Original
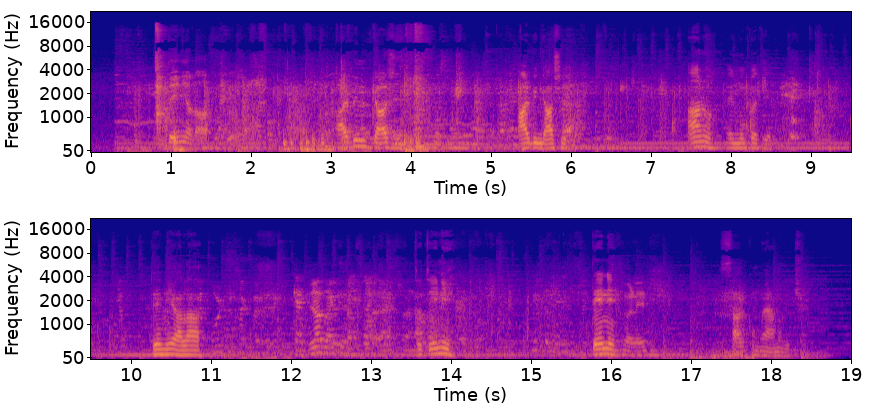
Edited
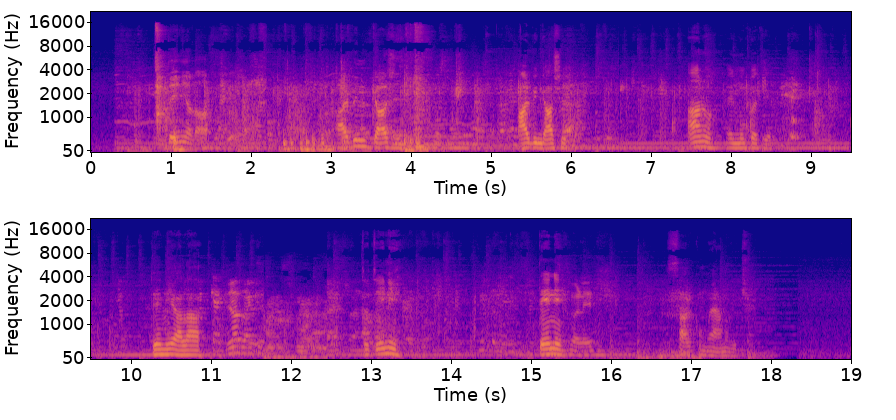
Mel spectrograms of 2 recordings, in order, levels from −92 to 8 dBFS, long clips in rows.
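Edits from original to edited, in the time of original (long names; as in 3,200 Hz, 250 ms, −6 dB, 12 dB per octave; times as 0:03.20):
0:11.00–0:12.03: remove
0:12.68–0:13.11: play speed 54%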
